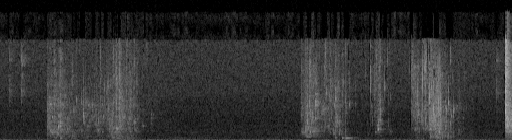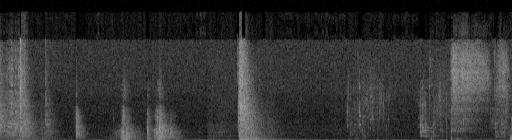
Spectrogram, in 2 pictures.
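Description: Water drips and splashes from a toilet being drawn on in The Long Dark survival game, a series of small liquid trickles and knocks at moderate level with some faint clunks between them.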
